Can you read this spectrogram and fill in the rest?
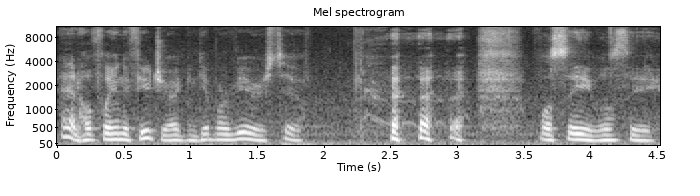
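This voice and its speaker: A young man chatting casually with viewers during a live stream of a farming game, often pausing and restarting his sentences. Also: a little high, mellow, slight background noise. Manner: halting, self-correcting, chatty with viewers.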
